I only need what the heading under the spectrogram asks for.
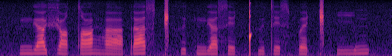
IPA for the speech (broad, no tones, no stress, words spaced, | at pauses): mʲafʲa tˤɛɦa | ɾasǁʰɨt mʲase ǃʰɨtespɛ ǁʰim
